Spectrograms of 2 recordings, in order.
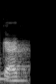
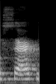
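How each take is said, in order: First: कैट with a hard K at the start; correct reading. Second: सैट with S in place of K; wrong reading. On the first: Teacher showing learners how cat is read, hard-K pronunciation. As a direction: open कैट on K, not S. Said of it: "कैट पढ़ेंगे". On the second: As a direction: misread cat as सैट, opening on S. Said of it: "इसको सैट नहीं पढ़ेंगे". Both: Shown as a demonstration.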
